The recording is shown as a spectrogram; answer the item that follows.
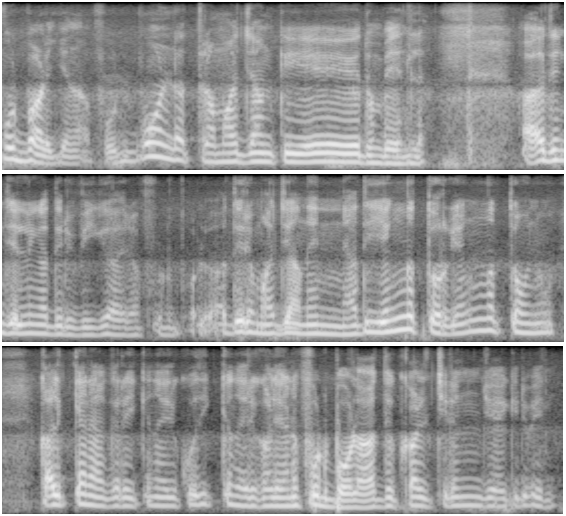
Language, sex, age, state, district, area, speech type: Malayalam, male, 18-30, Kerala, Kasaragod, urban, spontaneous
